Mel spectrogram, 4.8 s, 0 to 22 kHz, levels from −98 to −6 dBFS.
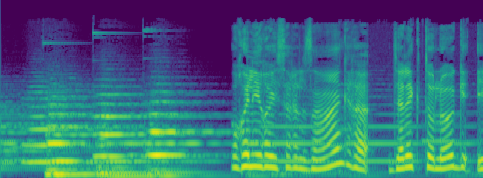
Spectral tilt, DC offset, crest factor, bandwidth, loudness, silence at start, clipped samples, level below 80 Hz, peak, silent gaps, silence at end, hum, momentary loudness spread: -6 dB/octave; under 0.1%; 16 dB; 14.5 kHz; -17 LUFS; 0 s; under 0.1%; -36 dBFS; 0 dBFS; none; 0 s; none; 8 LU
